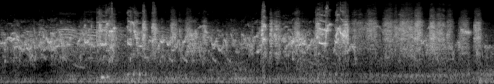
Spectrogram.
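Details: Feeding parrots chirping, February 25, 2024: busy, overlapping high chirps with sharp clicking notes scattered through a constant chattering chorus.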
